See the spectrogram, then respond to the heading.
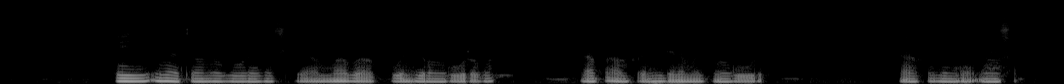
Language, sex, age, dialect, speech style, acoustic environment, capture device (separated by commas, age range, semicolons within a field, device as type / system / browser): Hausa, male, 35-44, Nigeria - Kano, happy, silence, mobile / Linux / Chrome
